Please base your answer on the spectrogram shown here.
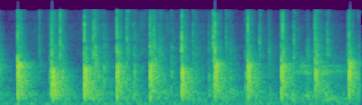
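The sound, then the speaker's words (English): Hand clapping to welcome a speaker on stage: eleven evenly spaced, sharp claps in a steady rhythm, loud and alone with no voices. “Ladies and gentlemen, give a warm welcome. Fresh and clean. You should see the socks on this guy. Give it up for Jason Miller.”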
